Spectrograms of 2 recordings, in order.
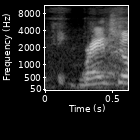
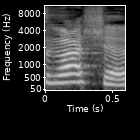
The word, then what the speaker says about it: Rashelle: Rachel, I'm playing your name wrong. It was Michelle. Rachel. It's Rashelle. Rashelle.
